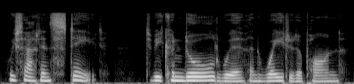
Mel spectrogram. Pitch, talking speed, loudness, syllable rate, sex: 165 Hz, 185 wpm, -16 LUFS, 5.4 syllables/s, female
